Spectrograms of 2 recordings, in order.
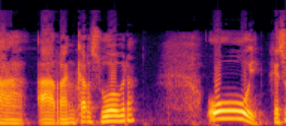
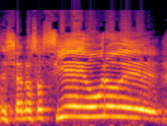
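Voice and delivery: much higher, louder flourish; showy miracle cry; 12 semitones higher, 4 dB louder, slower than usual. Acted. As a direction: announce it like a magic trick. Jesús cura al ciego. (Jesús milagrero, agudo y exclamando)

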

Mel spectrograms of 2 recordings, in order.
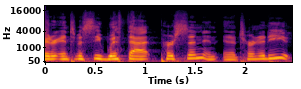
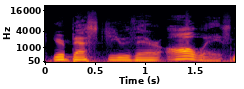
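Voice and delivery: ordinary talk

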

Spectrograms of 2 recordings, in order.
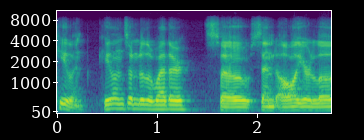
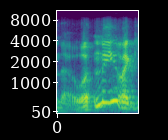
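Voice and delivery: usual speaking voice

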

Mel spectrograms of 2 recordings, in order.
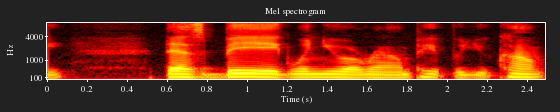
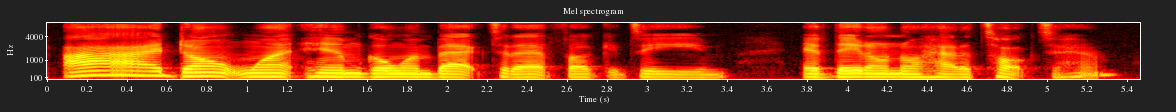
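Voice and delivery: normal talking voice

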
